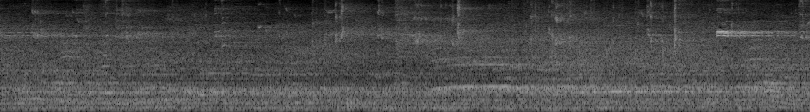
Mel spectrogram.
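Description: Basketball game on a hardwood court: the ball bounces and sneakers squeak amid players' and spectators' voices, with a brief high-pitched squeak about seven seconds in.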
